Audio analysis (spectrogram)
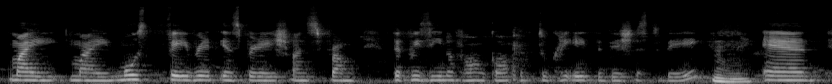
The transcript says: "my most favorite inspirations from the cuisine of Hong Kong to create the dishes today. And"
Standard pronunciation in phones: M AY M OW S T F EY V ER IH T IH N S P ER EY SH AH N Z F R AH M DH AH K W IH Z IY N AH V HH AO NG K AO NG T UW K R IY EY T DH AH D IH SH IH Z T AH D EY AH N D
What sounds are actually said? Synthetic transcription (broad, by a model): M AY M OW S T F EY V ER IH T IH N S P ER EY SH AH N S F R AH M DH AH K W IH Z IY N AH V HH AO NG K AO NG T UW K R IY EY T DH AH D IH SH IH S T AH D EY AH N D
